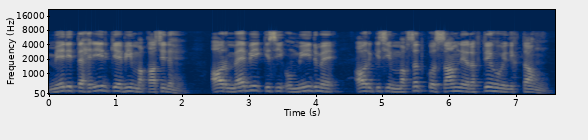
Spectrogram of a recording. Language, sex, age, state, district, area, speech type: Urdu, male, 18-30, Bihar, Purnia, rural, spontaneous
